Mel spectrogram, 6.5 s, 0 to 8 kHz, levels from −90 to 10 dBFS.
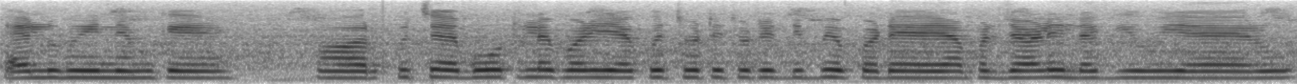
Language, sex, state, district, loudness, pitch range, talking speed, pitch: Hindi, female, Rajasthan, Bikaner, -13 LUFS, 240-255 Hz, 175 wpm, 245 Hz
